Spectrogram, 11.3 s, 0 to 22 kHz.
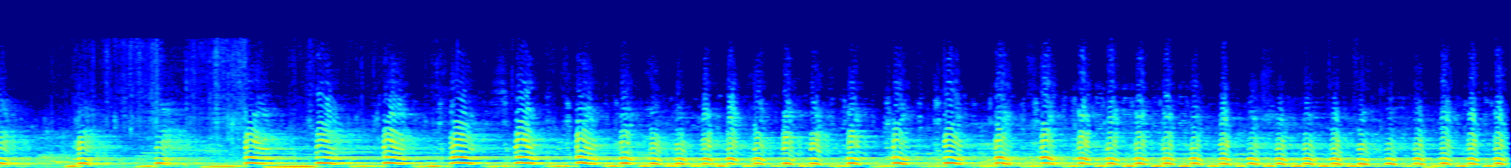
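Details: Siamangs at Chiba Zoological Park, 14 December 2014, calling loudly enough to draw visitors in an instant: a long run of rhythmic, rising whooping barks and hoots, repeated about twice a second, with overlapping voices and faint crowd sounds.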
